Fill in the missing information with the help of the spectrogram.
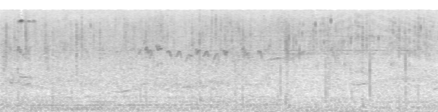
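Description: Quiet sidewalk ambience: scattered footsteps on pavement over a faint steady hum, with a run of faint high chirps partway through.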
